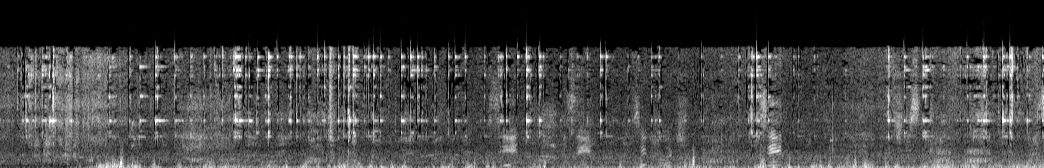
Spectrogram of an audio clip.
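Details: Two almost four-year-old Staffordshire Bull Terriers, one black and one brindle, play tug together. Low, rough growls rumble almost without a break, mixed with scuffling and a person talking.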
